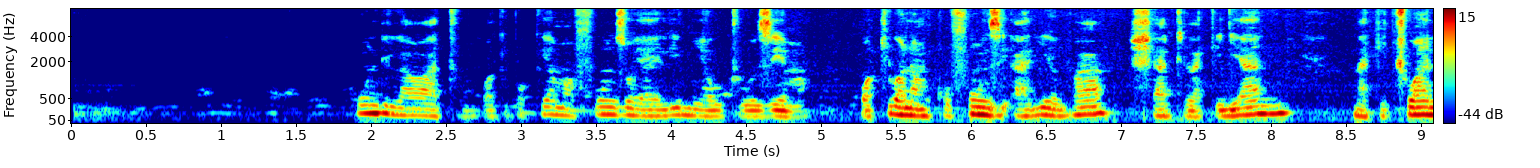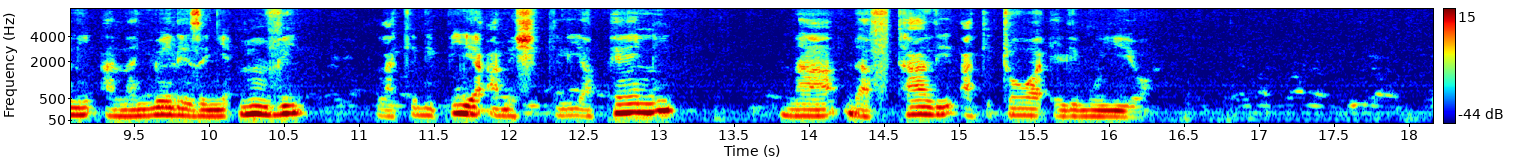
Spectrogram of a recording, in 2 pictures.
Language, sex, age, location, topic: Swahili, male, 18-24, Dar es Salaam, education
